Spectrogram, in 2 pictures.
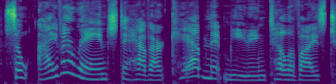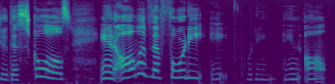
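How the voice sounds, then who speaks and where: A woman's voice: a little high, animated, normal speed, a bit bright, no echo, clean studio sound. A woman playing an eager, dim female education secretary in a comedy, earnest and bumbling as she trails off. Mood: eager, flustered. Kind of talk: satirical audio comedy acting.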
